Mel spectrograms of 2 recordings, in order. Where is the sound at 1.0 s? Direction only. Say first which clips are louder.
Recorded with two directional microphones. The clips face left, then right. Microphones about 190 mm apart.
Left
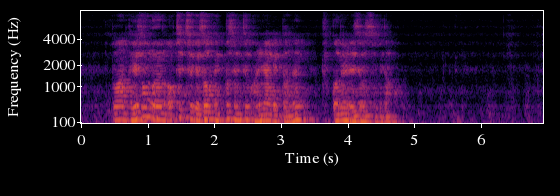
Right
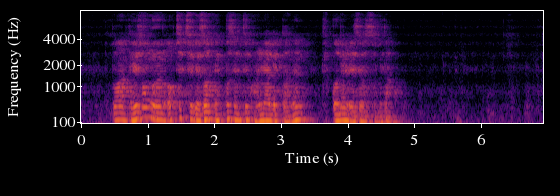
Right 3 dB; 10° right (ahead or behind).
